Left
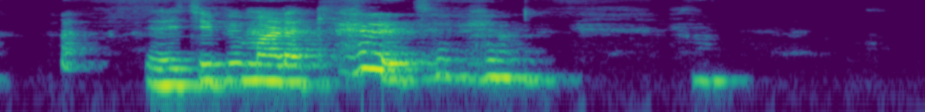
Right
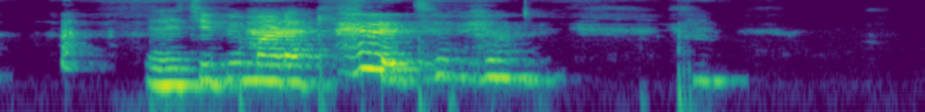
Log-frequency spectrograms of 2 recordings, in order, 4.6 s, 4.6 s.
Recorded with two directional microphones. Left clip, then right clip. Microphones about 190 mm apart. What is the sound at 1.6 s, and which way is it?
A woman's voice, centre (ahead or behind).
